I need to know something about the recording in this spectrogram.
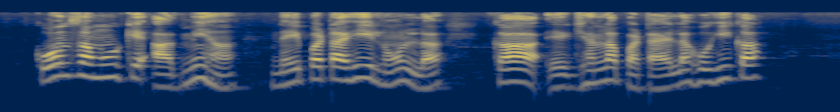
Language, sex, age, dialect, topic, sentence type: Chhattisgarhi, male, 18-24, Western/Budati/Khatahi, banking, question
